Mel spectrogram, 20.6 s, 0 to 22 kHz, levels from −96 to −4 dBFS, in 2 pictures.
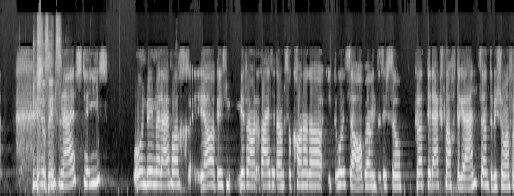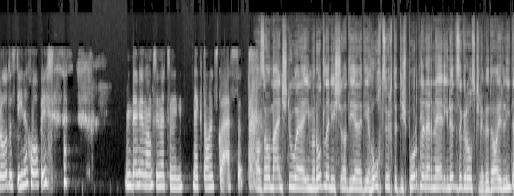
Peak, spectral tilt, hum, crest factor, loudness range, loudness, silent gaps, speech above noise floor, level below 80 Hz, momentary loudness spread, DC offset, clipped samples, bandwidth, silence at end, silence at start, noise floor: -2 dBFS; -3.5 dB/octave; none; 16 dB; 3 LU; -16 LUFS; none; 30 dB; -64 dBFS; 6 LU; under 0.1%; under 0.1%; over 20 kHz; 0 s; 0.3 s; -46 dBFS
